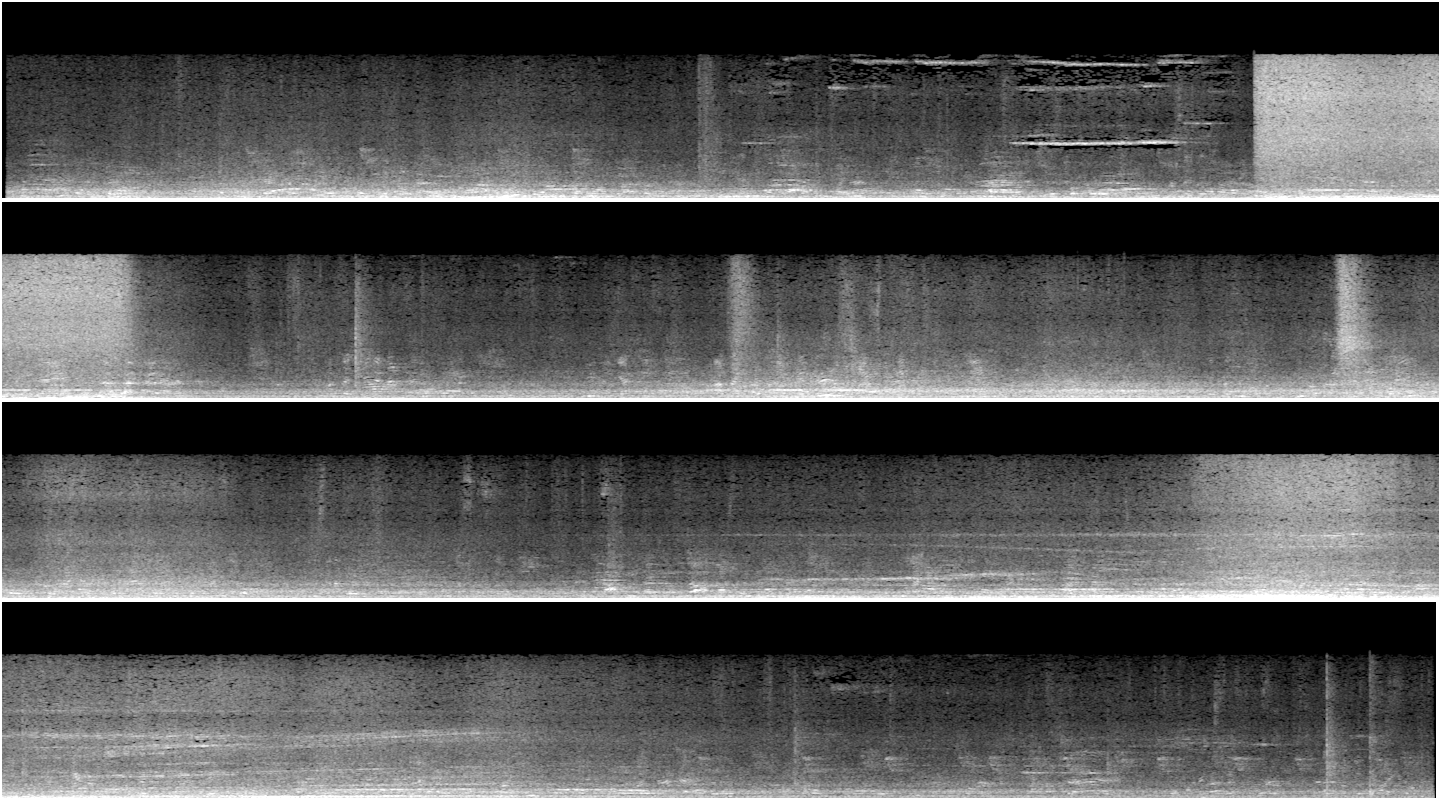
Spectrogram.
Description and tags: The sounds of a residential street in Brooklyn, NY after a rain shower.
